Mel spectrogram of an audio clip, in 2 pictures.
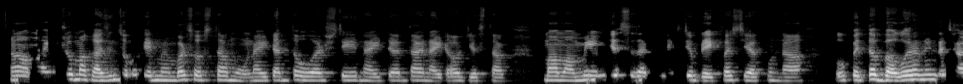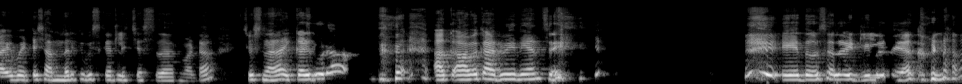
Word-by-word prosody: ఆ! - - -1 0.2
మా - - -15
ఇంట్లో 195 +4 -4
మా 225 - +1
కజిన్స్ 190 +4 -1
ఒక 225 - -8
10 200 -1 -2
మెంబర్స్ 200 +3 -2
వస్తాము, 200 -2 -4
నైట్ 175 +1 -4
అంతా 185 +2 -6
ఓవర్‌‌‌స్టే 185 +1 -3 0.2
నైట్ 170 -1 -8
అంతా 185 +1 -7
నైట్ 160 -1 -5
అవుట్ 180 0 -4
చేస్తాం. 165 0 -8 0.4
మా 195 - 0
మమ్మీ 185 +3 -1
ఏం 205 - -6
చేస్తది 430 0 -2
అంటే, - - -14
నెక్స్ట్ 265 - -26
డే 210 - +3
బ్రేక్‌ఫాస్ట్ 175 +4 -2
చేయకుండా, 175 -1 -5 0.5
ఒక 195 - -5
పెద్ద 200 +2 -2 0.2
బగోరా 200 +4 +5
నిండా 230 -1 -1
చాయ్ 190 0 +2
బెట్టేసి 215 +2 -1
అందరికి 200 +4 0
బిస్కిట్లు 210 -2 -4
ఇచ్చేస్తదన్నమాట. 175 -4 -7 0.5
చూసినారా 220 0 +2
ఇక్కడ 220 +1 +6
కూడా, 265 +4 +5 1.1
అక్ 215 +1 0
ఆమె 225 +2 +6
కన్వీనియన్సే. 240 +1 +3 2.3
ఏ - - +9
దోసలో, 220 +1 +4
ఇడ్లీ‌లో 215 - +1
చేయకుండా 230 +7 +1
200 Hz, 140 wpm, -18 LUFS, 180-220 Hz, 2.3 s, ఏ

